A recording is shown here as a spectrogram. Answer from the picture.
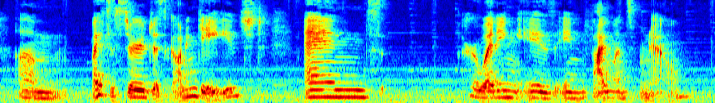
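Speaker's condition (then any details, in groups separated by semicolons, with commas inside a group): No condition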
